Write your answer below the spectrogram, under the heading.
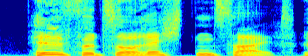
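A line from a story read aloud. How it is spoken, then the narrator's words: Exclaimed. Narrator (German): rief aus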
